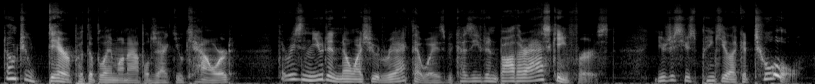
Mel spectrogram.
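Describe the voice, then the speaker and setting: A man's voice: mid-range voice, sing-song, fairly quick, fairly bright tone, voice pushed up. A man voicing an anguished young female pony in a fan story, scolding in an accusatory, emotional, emphatic way. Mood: accusing.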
